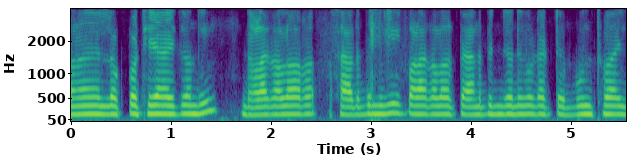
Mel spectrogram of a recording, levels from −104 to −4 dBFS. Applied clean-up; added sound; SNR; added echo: neural diffusion model UNIVERSE++.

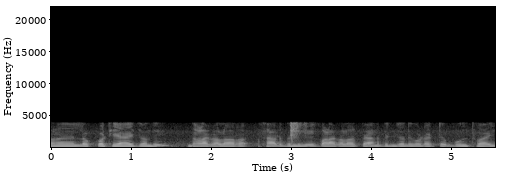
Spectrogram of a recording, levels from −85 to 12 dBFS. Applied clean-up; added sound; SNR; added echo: none; Tambourine; 10 dB; none.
